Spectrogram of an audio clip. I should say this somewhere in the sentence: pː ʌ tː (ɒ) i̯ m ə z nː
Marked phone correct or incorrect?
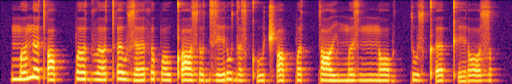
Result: correct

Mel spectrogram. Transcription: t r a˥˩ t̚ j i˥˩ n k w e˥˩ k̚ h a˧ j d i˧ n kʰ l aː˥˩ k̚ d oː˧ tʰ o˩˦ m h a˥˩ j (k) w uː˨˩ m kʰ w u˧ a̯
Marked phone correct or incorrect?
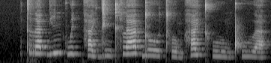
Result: incorrect: kʰ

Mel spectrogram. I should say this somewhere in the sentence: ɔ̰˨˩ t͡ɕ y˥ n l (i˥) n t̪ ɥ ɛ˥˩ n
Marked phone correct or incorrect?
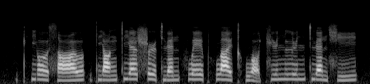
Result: incorrect: y˥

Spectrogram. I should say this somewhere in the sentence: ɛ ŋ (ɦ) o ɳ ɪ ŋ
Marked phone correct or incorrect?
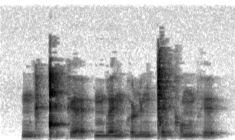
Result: incorrect: h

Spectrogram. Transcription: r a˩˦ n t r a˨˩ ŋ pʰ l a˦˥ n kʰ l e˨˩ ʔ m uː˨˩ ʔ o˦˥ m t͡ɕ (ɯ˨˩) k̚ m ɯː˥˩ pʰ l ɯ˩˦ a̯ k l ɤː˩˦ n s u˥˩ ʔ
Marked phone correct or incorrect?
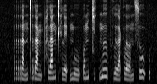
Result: incorrect: u˨˩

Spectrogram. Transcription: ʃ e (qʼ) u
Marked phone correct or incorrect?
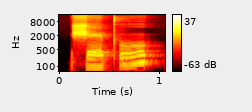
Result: incorrect: pʼ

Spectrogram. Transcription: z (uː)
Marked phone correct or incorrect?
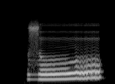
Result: incorrect: oː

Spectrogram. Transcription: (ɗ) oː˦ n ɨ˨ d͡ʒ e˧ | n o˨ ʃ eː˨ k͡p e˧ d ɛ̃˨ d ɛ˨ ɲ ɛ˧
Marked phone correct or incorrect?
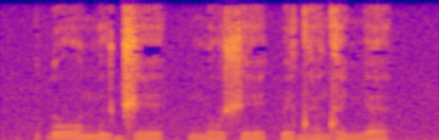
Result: correct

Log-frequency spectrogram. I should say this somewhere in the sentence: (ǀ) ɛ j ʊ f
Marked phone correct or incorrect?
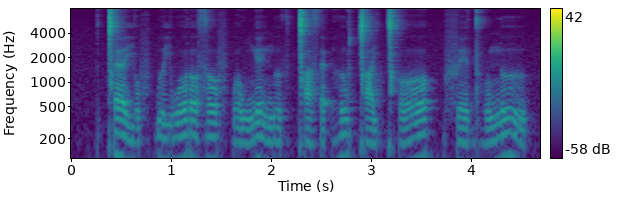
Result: correct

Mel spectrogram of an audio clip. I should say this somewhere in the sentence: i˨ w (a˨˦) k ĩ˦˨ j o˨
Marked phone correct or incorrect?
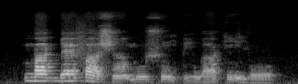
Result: correct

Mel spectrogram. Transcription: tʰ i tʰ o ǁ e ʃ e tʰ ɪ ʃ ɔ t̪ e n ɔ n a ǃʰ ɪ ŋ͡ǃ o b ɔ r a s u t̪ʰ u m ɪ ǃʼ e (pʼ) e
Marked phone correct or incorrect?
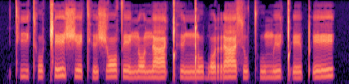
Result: correct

